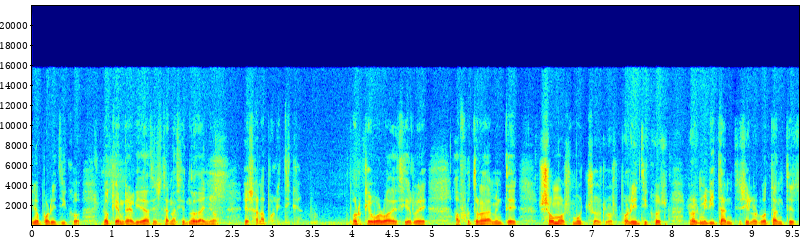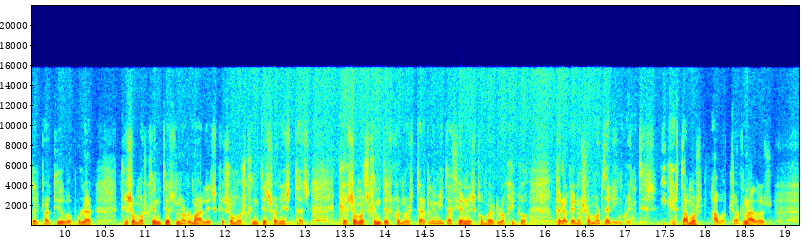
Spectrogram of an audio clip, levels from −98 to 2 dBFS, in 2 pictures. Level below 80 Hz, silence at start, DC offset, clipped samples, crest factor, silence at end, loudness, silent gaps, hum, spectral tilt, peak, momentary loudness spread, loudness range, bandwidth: -46 dBFS; 0 s; under 0.1%; under 0.1%; 18 dB; 0 s; -19 LUFS; none; none; -5.5 dB/octave; 0 dBFS; 9 LU; 2 LU; 16 kHz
